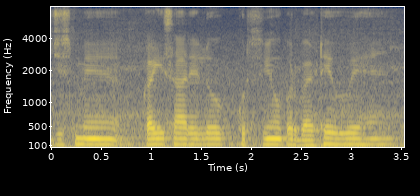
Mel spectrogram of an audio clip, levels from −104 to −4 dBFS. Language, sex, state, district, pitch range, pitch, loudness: Hindi, male, Uttar Pradesh, Lucknow, 115-120 Hz, 115 Hz, -16 LUFS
